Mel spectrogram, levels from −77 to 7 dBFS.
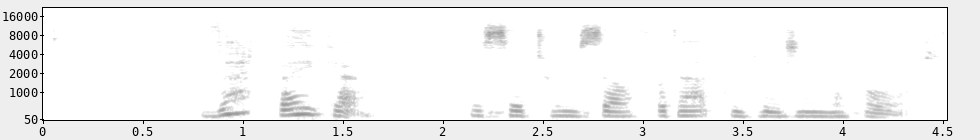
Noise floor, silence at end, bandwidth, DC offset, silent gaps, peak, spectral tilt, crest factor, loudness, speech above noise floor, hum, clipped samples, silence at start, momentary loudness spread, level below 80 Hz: -84 dBFS; 0 s; 16.5 kHz; under 0.1%; none; -26 dBFS; -3 dB/octave; 24 dB; -48 LUFS; 35 dB; none; under 0.1%; 0.05 s; 16 LU; -88 dBFS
